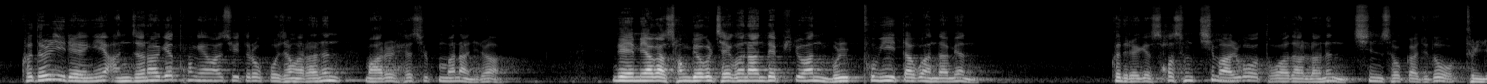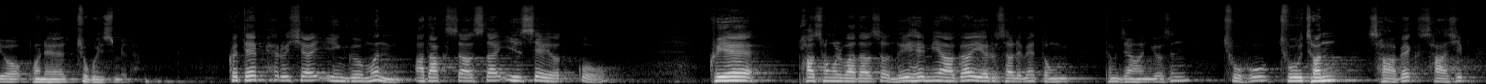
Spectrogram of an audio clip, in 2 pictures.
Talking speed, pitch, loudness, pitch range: 260 characters per minute, 160 Hz, -22 LUFS, 140-175 Hz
